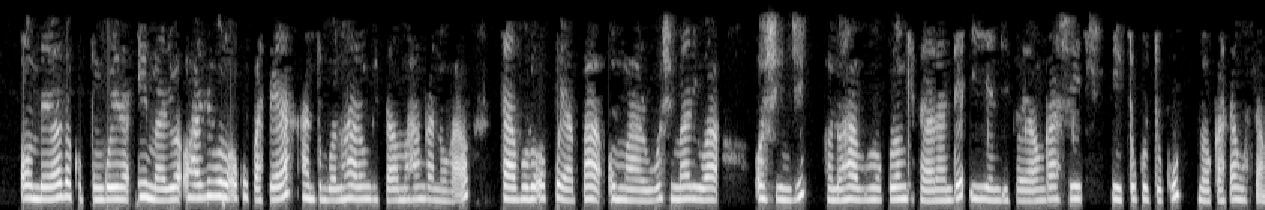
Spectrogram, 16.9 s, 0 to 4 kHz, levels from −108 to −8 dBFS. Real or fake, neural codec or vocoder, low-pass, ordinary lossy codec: real; none; 3.6 kHz; MP3, 32 kbps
